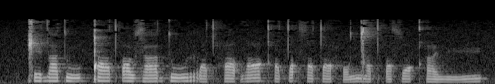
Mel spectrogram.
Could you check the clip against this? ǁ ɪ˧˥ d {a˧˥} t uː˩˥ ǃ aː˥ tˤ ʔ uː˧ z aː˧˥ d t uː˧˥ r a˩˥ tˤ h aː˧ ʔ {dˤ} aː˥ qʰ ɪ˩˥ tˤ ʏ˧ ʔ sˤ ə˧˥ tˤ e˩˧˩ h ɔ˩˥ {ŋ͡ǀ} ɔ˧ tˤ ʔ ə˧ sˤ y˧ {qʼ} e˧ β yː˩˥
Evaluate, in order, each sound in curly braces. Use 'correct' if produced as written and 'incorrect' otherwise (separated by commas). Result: correct, incorrect, correct, incorrect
